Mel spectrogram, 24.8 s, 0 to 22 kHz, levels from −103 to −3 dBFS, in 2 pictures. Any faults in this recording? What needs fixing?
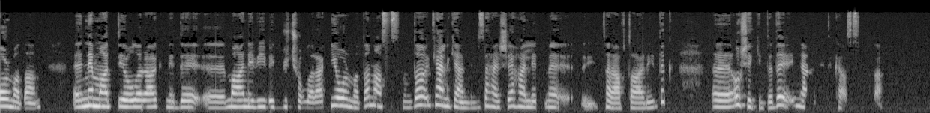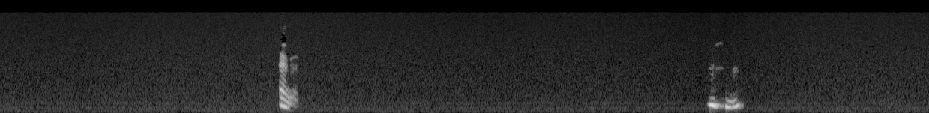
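Two sharp single clicks cut through the speech, at 2.88 s and 8.57 s. Each is likely dropped samples: a handful of samples, well under a millisecond, go missing, so the waveform jumps to a later value. Unlike a dropout, no sound is audibly lost; only a thin spectral line remains. To prevent it, give the capture and playback buffers enough headroom that the audio thread never falls behind.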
